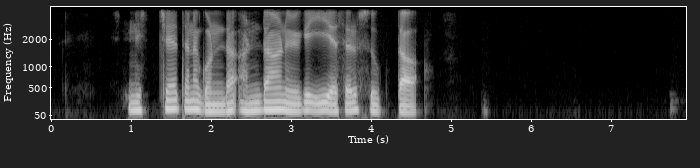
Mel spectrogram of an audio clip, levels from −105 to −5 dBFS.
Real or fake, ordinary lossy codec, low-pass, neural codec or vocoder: real; none; 3.6 kHz; none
